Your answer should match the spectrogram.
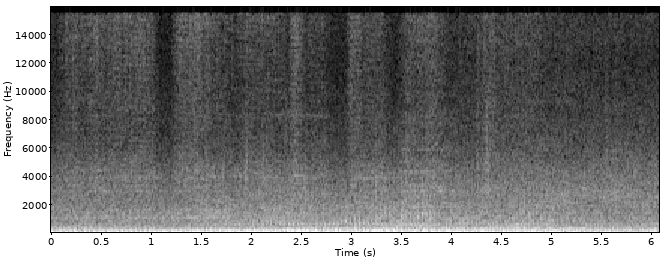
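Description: Pressure washer running steadily: a low motor drone under the hiss of the high-pressure water jet.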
